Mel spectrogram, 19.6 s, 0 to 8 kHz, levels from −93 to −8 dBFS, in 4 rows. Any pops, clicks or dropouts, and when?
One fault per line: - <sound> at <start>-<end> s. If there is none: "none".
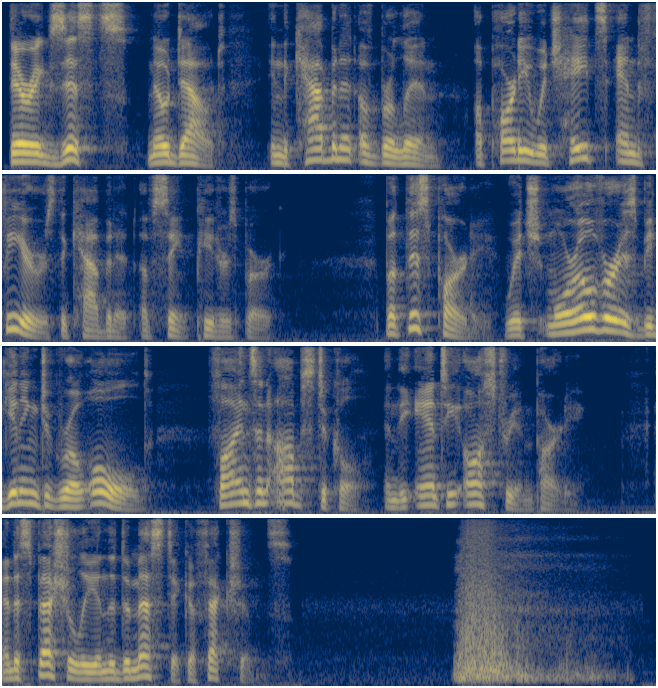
- sigh at 18.1-19.5 s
